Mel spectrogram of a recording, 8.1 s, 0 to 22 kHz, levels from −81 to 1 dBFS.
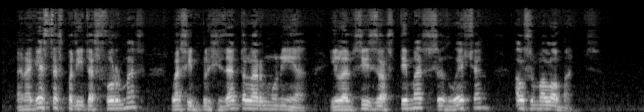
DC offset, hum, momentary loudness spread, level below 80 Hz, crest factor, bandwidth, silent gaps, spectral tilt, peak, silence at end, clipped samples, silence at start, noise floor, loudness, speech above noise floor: under 0.1%; none; 11 LU; -54 dBFS; 18 dB; 16.5 kHz; none; -4.5 dB/octave; -2 dBFS; 0.9 s; under 0.1%; 0.2 s; -59 dBFS; -20 LUFS; 40 dB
